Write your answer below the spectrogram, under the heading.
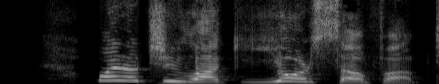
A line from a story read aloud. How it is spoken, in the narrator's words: Tina snapped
